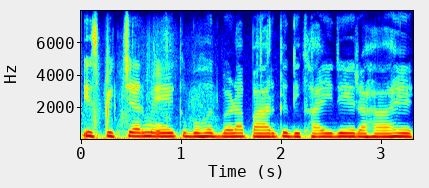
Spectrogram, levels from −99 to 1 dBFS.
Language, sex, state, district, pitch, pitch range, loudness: Hindi, female, Chandigarh, Chandigarh, 205 Hz, 200-215 Hz, -10 LUFS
